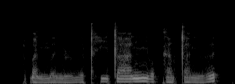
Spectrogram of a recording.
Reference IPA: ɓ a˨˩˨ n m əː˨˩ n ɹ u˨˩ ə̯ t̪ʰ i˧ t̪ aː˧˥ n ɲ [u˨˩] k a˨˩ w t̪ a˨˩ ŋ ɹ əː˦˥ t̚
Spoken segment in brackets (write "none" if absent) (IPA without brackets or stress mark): o˨˩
